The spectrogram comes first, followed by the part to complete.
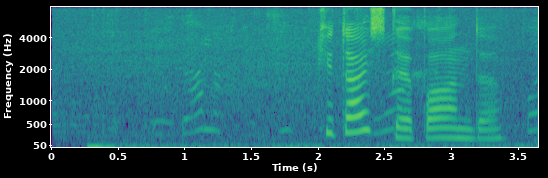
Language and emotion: Russian, sad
